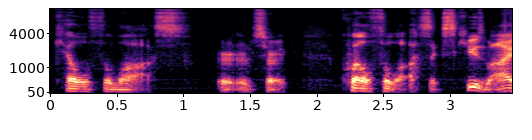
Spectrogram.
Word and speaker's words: Quel'Thalas: But generally speaking, the director's job is to say, oh no, it's pronounced Quel'Thalas.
